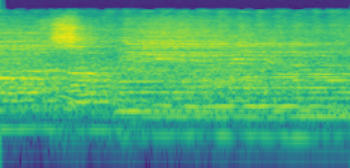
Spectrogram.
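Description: Gospel worship music: several voices singing together over long held notes and a steady bass.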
